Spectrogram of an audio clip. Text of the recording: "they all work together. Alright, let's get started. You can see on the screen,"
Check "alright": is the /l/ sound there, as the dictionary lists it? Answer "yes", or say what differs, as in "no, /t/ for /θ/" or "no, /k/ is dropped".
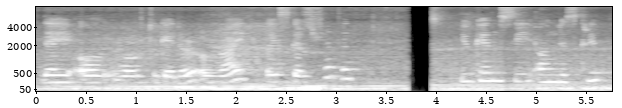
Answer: no, /l/ is dropped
